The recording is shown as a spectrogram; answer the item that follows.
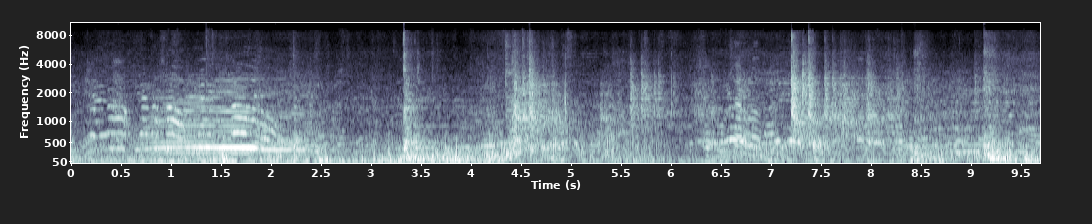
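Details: Fat cattle (sapi lemu): a short steady moo opens, then gives way to clattering knocks, people talking and scattered noise.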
